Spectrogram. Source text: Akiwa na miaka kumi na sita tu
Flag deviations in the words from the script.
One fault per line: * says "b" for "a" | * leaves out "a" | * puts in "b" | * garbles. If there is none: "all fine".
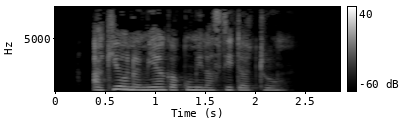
all fine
